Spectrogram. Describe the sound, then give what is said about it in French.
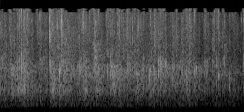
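A church audience applauding God together, a dense, steady patter of many hands clapping at an even loudness for the whole stretch, with no voices standing out above it. “Est-ce qu'on peut applaudir notre Dieu qui prend soin de nous ?”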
